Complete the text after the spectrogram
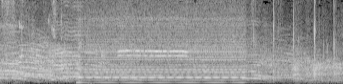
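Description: A buzzer sounds with a steady tone for about two seconds.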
